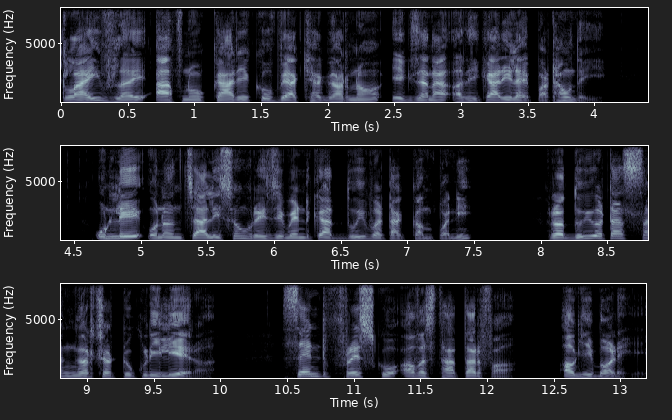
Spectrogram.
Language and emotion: Nepali, neutral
